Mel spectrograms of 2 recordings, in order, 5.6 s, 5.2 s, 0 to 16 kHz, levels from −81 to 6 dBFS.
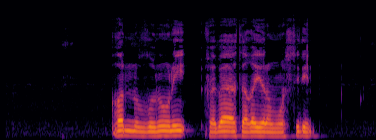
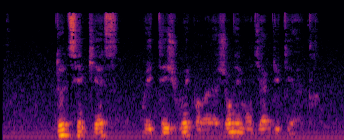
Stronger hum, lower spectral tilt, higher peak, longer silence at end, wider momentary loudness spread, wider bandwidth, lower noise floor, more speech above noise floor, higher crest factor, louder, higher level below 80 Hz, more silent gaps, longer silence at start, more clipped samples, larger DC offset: second, none vs 50 Hz at -45 dBFS; first, -7 dB/octave vs -5.5 dB/octave; second, -6 dBFS vs -2 dBFS; first, 1 s vs 0.4 s; second, 9 LU vs 22 LU; second, 9.8 kHz vs 11.5 kHz; first, -69 dBFS vs -48 dBFS; first, 48 dB vs 25 dB; about the same, 18 dB vs 22 dB; about the same, -22 LUFS vs -23 LUFS; second, -70 dBFS vs -50 dBFS; neither; first, 1.65 s vs 0.8 s; neither; neither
